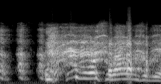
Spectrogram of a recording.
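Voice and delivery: slow, high, laughing through it. Real, not acted. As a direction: repeat it slowly while cracking up. Repeats the line, laughing.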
